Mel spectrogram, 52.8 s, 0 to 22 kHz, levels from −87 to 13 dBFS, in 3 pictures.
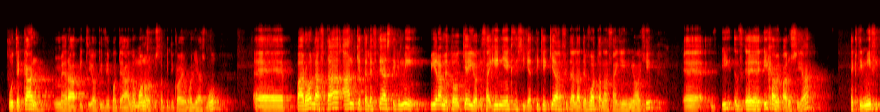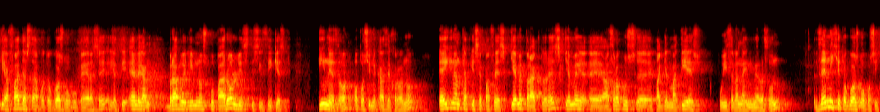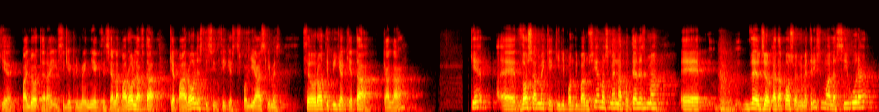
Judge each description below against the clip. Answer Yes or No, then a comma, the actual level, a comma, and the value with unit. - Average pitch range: Yes, average, 4.8 semitones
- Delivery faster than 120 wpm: Yes, average, 140 wpm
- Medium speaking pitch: No, low, 125 Hz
